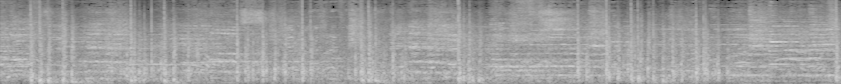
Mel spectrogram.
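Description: Aerial firework shells bursting in a rapid barrage: many sharp bangs and crackles close together throughout.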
